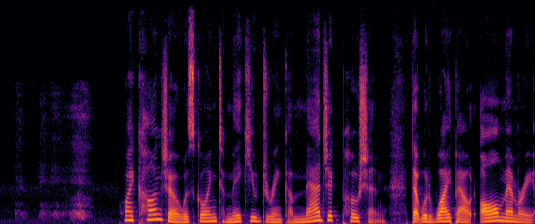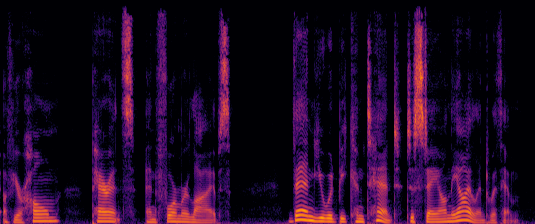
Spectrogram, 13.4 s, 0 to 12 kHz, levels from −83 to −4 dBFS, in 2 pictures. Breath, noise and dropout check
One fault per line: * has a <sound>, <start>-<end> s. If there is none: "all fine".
* has a sniff, 0.2-1.2 s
